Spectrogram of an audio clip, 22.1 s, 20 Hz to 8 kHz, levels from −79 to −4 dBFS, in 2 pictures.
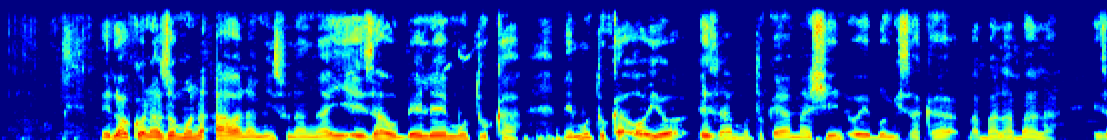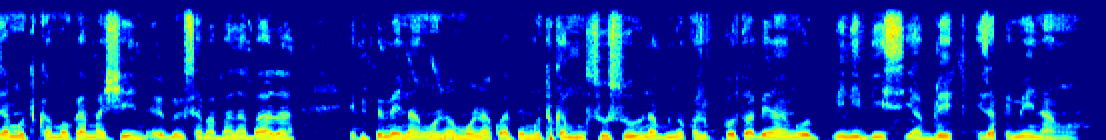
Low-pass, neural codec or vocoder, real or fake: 7.2 kHz; none; real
